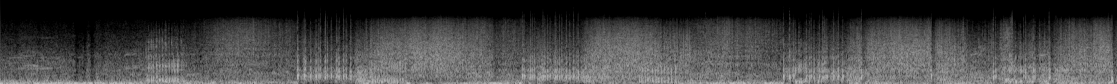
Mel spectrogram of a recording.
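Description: Fireworks display: many overlapping shell bursts and crackling in waves, with thicker crackle clusters about two seconds in and again near the end.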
